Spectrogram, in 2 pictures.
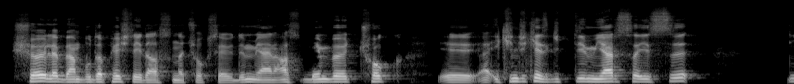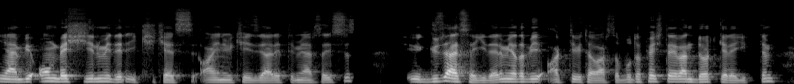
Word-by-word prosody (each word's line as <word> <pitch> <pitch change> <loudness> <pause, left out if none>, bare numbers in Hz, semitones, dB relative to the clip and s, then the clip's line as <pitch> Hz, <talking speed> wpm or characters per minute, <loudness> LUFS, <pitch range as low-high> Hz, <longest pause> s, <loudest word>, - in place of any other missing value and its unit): Şöyle: 140 -2 +5
Ben 120 -1 +3
Budapeşte'yi 120 0 +1
de 105 - +2
aslında 100 -1 -2
çok 100 0 -8
sevdim. 100 +5 -2
Yani 105 -1 +2
aslın 110 +1 -3
benim, 120 +1 +3
böyle, 125 -1 +3
çok, 135 +1 -2 0.3
iii, 105 -1 -1
ya, 105 - -4
2. 135 +3 -2
kez 135 -6 +3
gittiğim 135 +2 -1
yer 130 +1 +7
sayısı 135 +3 -2 0.9
yani 125 -4 +1
bir 135 - +3
15-20'dir, 135 -3 +2
2 115 -2 -11
kez 105 -1 -5
aynı 105 0 -4
ülkeyi 105 0 -7
ziyaret 100 0 -3
ettiğim 100 0 -10
yer 100 0 -4
sayısı. 105 +7 -9 0.5
G 125 -1 -4
güzelse 135 +1 +4
giderim 100 +6 -1
ya 125 -1 +2
da 130 -1 -1
bir 130 0 -1
aktivite 115 -2 -5
varsa 95 +1 -5
Budapeşte'ye 130 +3 -1
ben 125 -3 +2
4 120 0 0
kere 100 -4 -1
gittim, 100 +10 -8
120 Hz, 160 wpm, -22 LUFS, 105-135 Hz, 0.9 s, yer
